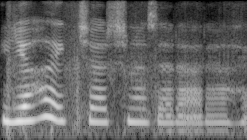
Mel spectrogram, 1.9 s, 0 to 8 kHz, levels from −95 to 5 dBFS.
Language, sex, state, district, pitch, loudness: Hindi, female, Uttar Pradesh, Muzaffarnagar, 270 Hz, -19 LUFS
